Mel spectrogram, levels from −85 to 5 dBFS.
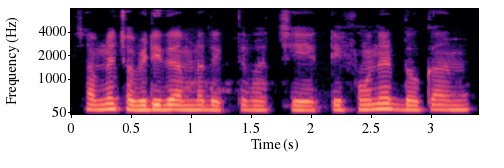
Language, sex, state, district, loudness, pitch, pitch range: Bengali, male, West Bengal, Jhargram, -16 LUFS, 130 Hz, 125-140 Hz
